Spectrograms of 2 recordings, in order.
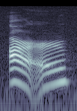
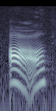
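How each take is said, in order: First: The letter is said with an American r-sound. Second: The letter is said British-style, as open ah.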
